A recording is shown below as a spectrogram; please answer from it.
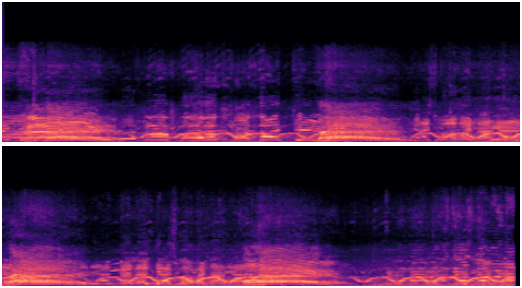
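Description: Vehicle siren with a fast warbling note, about four sweeps a second, broken by louder slow rising-and-falling sweeps about every two and a half seconds, over crowd voices.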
